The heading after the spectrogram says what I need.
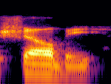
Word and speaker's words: Shelby: the same as your shelby shell shelby they both have the same short l sound sell sell sell sell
